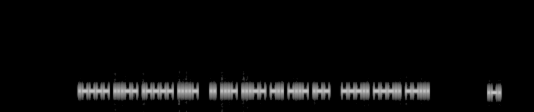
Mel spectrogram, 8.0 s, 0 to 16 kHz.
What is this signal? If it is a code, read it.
Morse code, heard as a keyed tone, about 48 wpm, 700 Hz. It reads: 1314 IV3DXW 887 R
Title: Worked All Europe DX Contest - QTC Exchange - 45wpm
